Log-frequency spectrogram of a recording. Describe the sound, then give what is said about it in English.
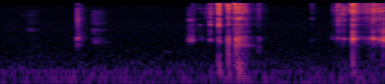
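Crisp crunching of tomato and herb artisanal-style crackers being bitten and chewed, a few sharp bursts spaced across a couple of seconds with quiet pauses between, no talking. “It says crackers with tomatoes and herb, crunchy artisanal style crisp.”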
